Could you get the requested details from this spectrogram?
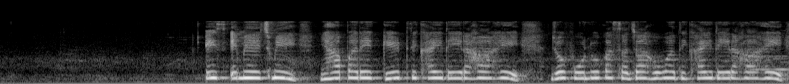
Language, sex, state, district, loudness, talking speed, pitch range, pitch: Hindi, female, Rajasthan, Jaipur, -14 LUFS, 150 wpm, 280-295 Hz, 290 Hz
